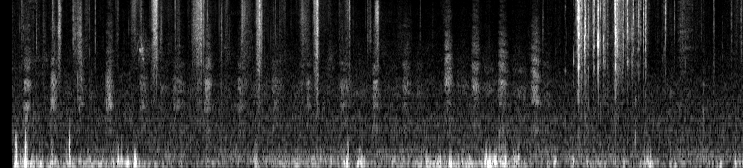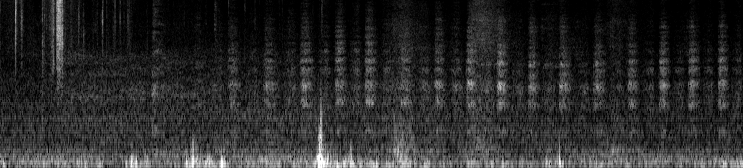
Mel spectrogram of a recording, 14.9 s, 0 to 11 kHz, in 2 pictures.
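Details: Shiba Inu on a walk on 8 July 2015, giving its usual sudden back-kick. Quick rhythmic panting mixes with scraping, footsteps and rustling, with a short burst of scuffing noise midway.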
